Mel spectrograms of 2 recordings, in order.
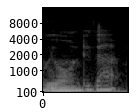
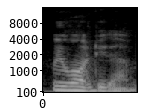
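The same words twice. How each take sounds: First: Softer, muttered to herself; quiet repeat. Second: Said in the usual way. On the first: Real, not acted. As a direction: say it again under your breath.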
